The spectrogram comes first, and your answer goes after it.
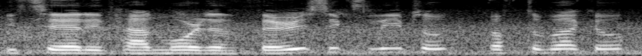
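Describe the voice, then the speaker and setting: A man in his twenties talks casually in a slightly high, fairly monotone voice, pausing and searching for words. He is outdoors on a camera's built-in mic, with clear traffic and ambient noise behind him. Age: 20s. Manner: hesitant, halting, searching for words. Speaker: vlogger. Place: outdoors on a riverbank under a road bridge. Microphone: camera's built-in mic at arm's length.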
